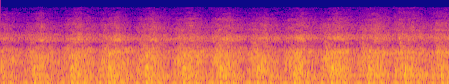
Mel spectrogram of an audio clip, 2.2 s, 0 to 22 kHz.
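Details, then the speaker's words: 1997 Ford F250 Powerstroke diesel with a hard-start problem, just after starting with some smoke: loud, lumpy, irregular idle; owner suspects it is running on about six cylinders, cause unknown. "she's definitely a rough runner. So there she is. Sounds like she's running on probably 6 cylinders, I don't know."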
